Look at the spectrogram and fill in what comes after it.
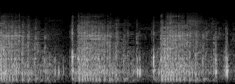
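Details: STIHL chainsaw on STIHL MotoMix 1:50 premix, run near full throttle until the tank is empty before a stored-fuel start test: high, busy two-stroke buzz with brief sharp spikes, running steadily.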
